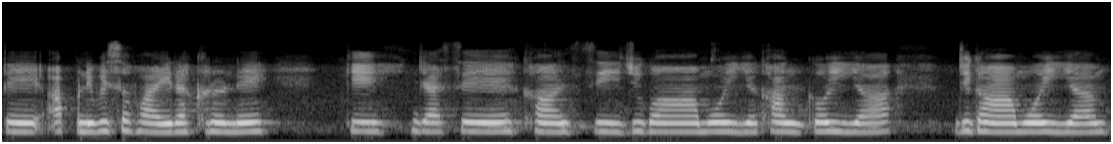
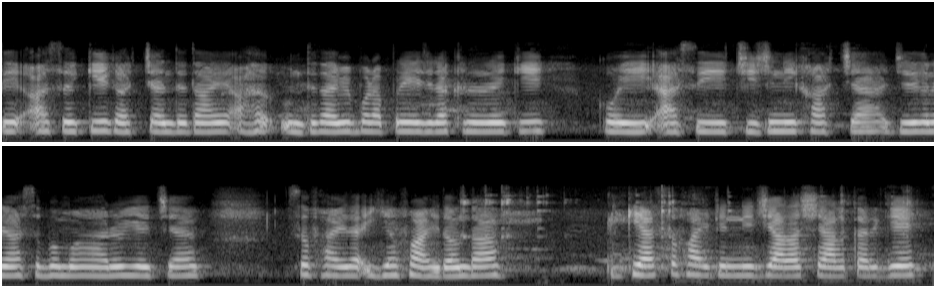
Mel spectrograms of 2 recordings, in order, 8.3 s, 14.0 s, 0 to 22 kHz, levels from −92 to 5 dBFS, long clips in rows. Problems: background sounds at intervals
